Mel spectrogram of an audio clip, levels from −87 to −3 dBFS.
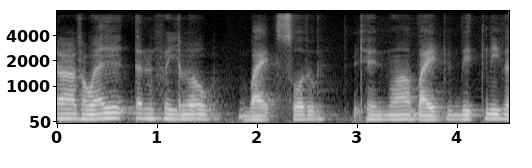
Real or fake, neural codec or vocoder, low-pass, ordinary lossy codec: fake; codec, 16 kHz, 0.5 kbps, FunCodec, trained on Chinese and English, 25 frames a second; 7.2 kHz; none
